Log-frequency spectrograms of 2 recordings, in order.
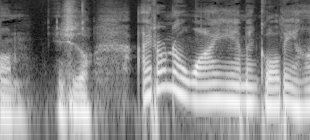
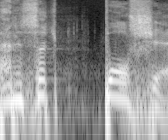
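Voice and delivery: heartfelt, emphatic, higher pitch; 7 semitones higher than usual. Imitating a favorite actor's way of saying a word: Kurt Russell saying bullshit with feeling. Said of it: "he just says it with so much feeling".

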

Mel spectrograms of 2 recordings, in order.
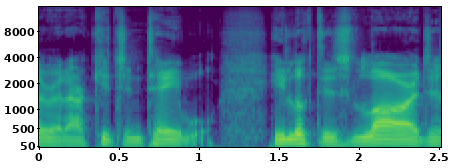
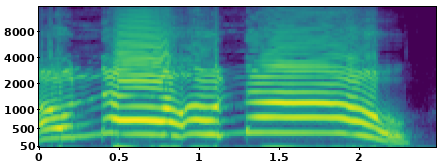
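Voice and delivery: piercing, shrill, very loud, slow drawn-out scream; 17 dB louder than usual. A mother reacts to her child's news, screaming. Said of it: "my mother started screaming".

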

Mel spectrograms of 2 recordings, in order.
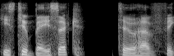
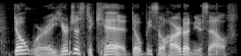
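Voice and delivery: ordinary talk, nothing marked

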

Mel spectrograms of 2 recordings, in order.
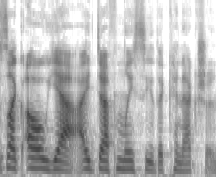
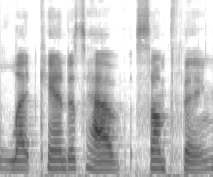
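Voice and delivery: ordinary talk

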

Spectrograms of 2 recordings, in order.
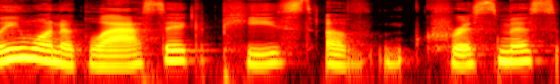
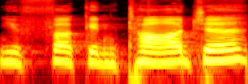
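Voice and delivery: loud, fake put-on English accent; 3 semitones higher, 8 dB louder than usual. Reading Urban Dictionary entries aloud to another speaker, in a fake English accent. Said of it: "That's Bas- my English accent".

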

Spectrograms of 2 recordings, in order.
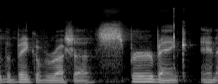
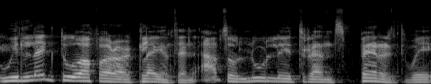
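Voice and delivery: put-on Russian accent; 4 semitones higher than usual. Reading a bank's pitch aloud during an accent debate: put-on Russian accent. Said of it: "your previous accent is now more Russian sounding".

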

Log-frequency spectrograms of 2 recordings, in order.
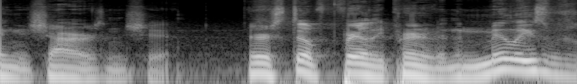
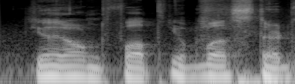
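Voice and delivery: fake, stronger Russian accent; 2 semitones lower, 4 dB quieter than usual. Repeating the line when another speaker asks to hear it again: put-on accent, more Russian. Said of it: "Can I hear it again?".

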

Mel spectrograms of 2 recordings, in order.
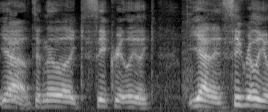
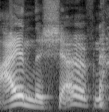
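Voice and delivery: loud, clumsy, heavy, bad German accent; 3 semitones higher, 7 dB louder than usual. Imagining a german sheriff in a frontier town: bad german accent. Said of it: "I can't do a good German accent".

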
